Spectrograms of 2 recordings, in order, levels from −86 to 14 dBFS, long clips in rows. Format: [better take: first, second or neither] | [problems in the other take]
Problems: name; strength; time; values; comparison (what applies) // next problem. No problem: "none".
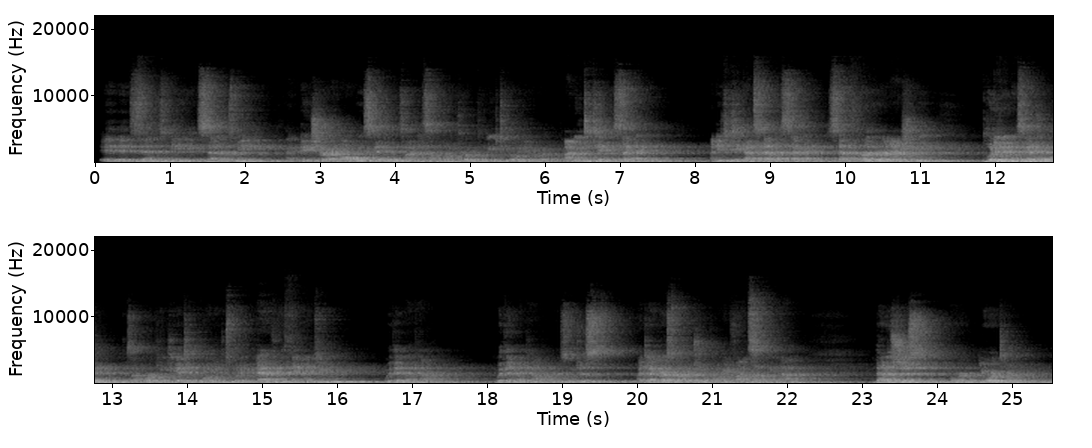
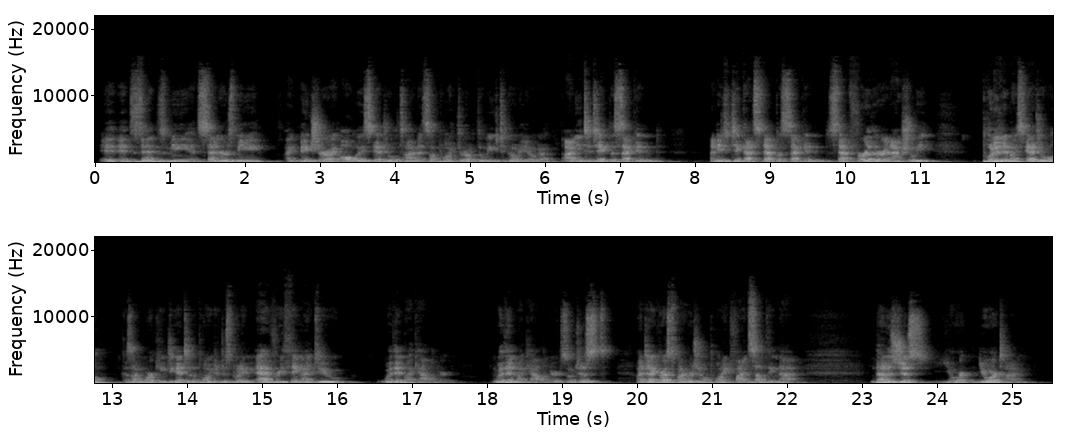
second | room echo; strong; dies away in 3 s; slight in the second // off-mic speech; far; far in the second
